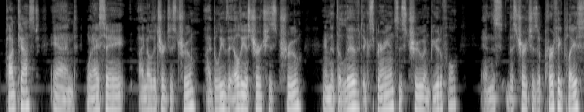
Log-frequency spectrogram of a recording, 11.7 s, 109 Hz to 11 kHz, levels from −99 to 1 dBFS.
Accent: American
